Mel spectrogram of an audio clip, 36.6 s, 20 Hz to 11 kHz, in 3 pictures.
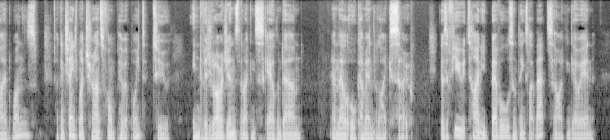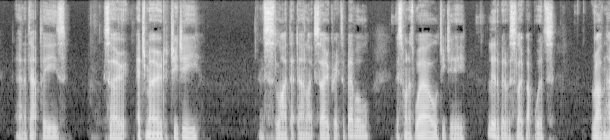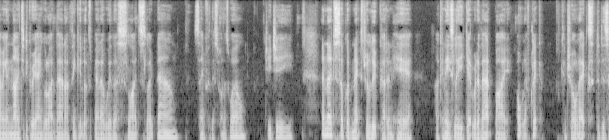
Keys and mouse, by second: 1.8-3.7 drag, 4.4 s, 13.9 2, 14.5 alt+click, 15.4 s, 15.5 s, 16.2 g, 18.1 click, 20.0 alt+click, 20.8 g, 21.0 g, 21.6 click, 26.2 g, 26.3 g, 27.0 click, 29.5 g, 29.6 g, 30.2 click, 35.6 ctrl+x.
